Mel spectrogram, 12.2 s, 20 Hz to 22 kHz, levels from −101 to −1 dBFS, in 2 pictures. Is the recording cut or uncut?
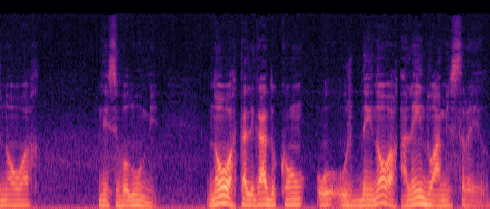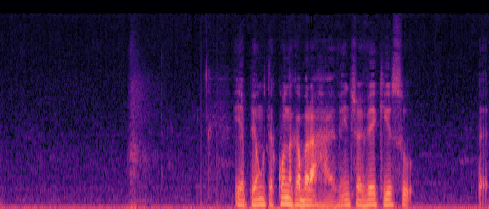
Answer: cut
